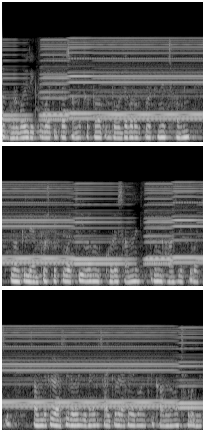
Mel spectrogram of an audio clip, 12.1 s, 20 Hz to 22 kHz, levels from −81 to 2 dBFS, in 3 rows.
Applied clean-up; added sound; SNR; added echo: none; Harmonica; 2 dB; reverberation time 2.6 s.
